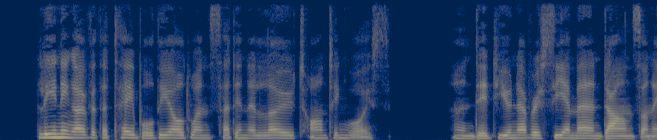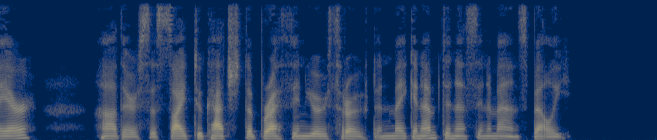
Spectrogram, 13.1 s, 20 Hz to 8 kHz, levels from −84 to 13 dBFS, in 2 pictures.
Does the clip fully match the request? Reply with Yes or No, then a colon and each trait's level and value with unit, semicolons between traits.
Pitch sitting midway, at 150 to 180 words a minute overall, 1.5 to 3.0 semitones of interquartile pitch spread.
No: medium, 145 Hz; average, 190 wpm; narrow, 2.6 semitones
